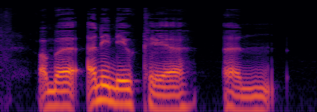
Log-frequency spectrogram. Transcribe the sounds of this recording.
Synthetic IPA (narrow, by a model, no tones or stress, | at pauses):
ɔ̰məəninɪwkʰliə | ən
